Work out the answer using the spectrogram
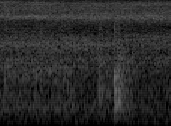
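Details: Bernzomatic butane soldering iron, new, running continuously: soft steady gas hiss with no whistle and one brief puff, ceramic tip glowing; normal running hiss.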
